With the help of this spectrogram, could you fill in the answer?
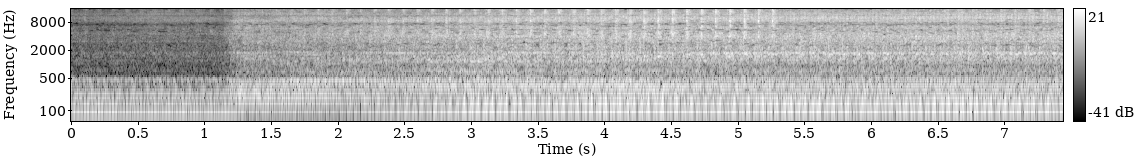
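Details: Opel C20XE engine in Moskvich, frosty cold start with weak battery after hydraulic lifters cleaned; catches after short crank, settles into steady even idle, brief lifter tick quickly quiets; normal idle.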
